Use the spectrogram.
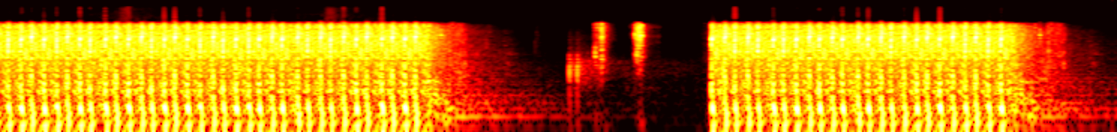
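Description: Rapid automatic gunfire in the mobile battle royale game Free Fire, a long continuous burst that breaks off into a few isolated shots and silence, then resumes as another sustained volley, loud and close.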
